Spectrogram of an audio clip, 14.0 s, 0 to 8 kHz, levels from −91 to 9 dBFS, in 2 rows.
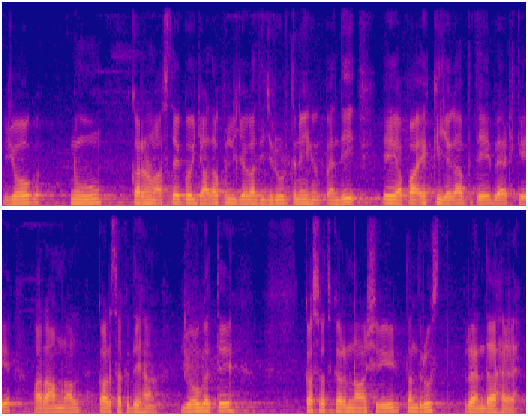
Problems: constant background noise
